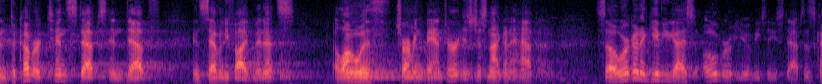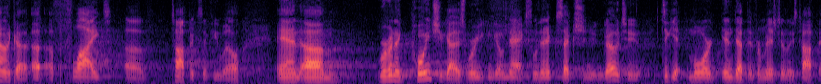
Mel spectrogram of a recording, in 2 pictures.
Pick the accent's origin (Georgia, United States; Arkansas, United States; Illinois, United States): Arkansas, United States; And I'm from Arkansas, so I'm a hillbilly.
